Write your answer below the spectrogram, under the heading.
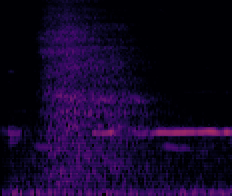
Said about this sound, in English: He bounds past some of the meat-eating plants and stops to sniff at some round, furry berries.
